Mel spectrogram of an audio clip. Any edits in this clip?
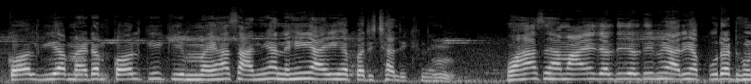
no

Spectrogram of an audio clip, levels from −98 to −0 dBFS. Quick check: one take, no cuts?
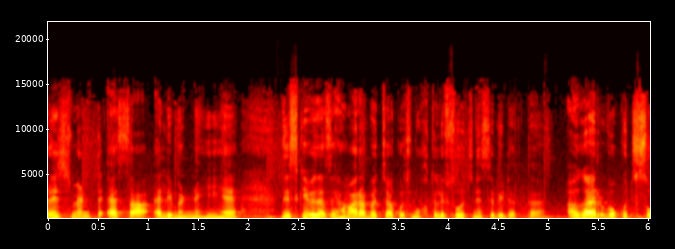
yes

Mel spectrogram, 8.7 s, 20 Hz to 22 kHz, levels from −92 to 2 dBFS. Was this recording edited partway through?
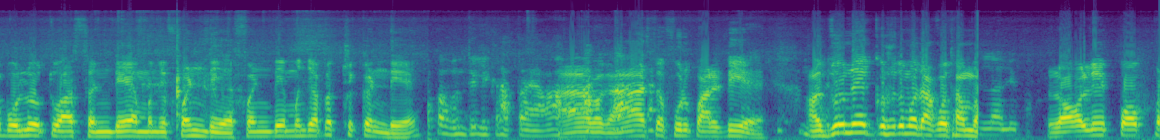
yes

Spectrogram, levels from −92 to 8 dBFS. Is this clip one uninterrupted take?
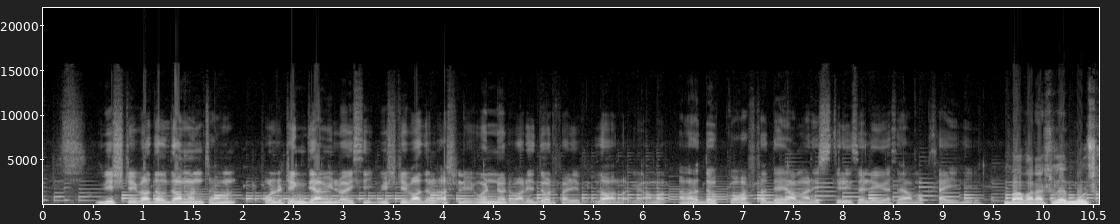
no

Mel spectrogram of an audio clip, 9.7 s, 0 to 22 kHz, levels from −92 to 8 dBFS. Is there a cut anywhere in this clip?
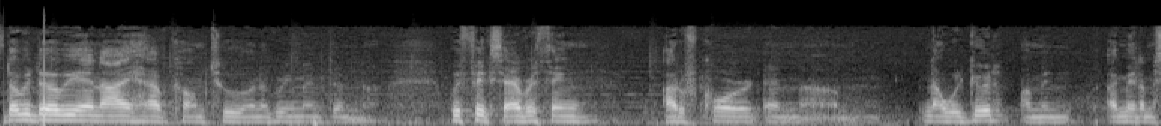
no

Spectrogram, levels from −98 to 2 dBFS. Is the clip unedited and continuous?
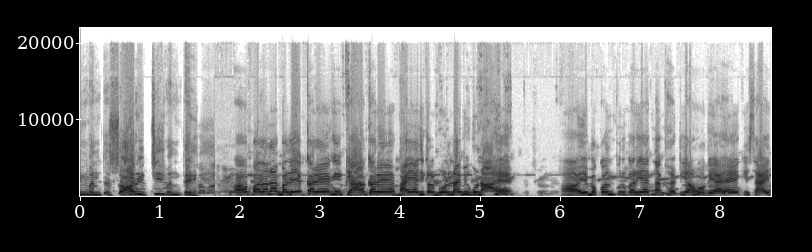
no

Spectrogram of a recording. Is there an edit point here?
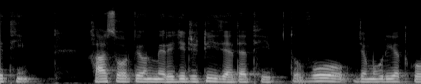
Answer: no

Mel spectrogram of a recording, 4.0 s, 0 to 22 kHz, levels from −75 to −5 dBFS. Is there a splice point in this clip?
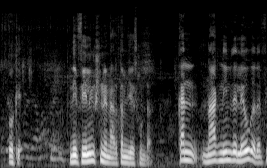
no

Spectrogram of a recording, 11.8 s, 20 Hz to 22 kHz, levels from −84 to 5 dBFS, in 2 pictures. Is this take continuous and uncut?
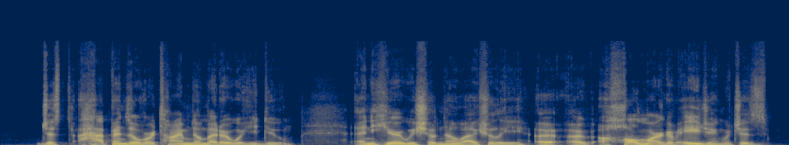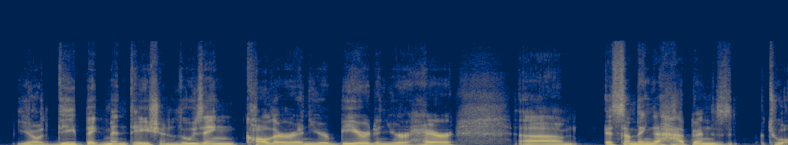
yes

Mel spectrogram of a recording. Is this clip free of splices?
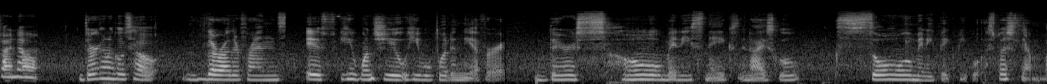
no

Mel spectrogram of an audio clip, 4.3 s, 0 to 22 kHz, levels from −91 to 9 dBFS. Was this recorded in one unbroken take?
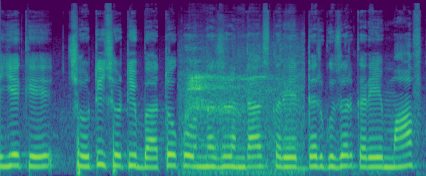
yes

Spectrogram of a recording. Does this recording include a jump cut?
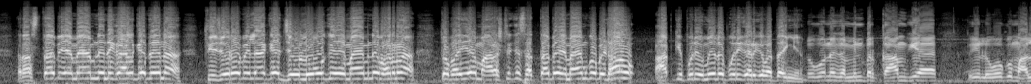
yes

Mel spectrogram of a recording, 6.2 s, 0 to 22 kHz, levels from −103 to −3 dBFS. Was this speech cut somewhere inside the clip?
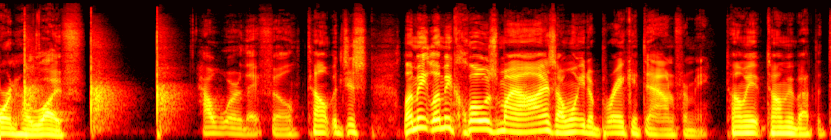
no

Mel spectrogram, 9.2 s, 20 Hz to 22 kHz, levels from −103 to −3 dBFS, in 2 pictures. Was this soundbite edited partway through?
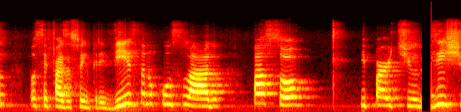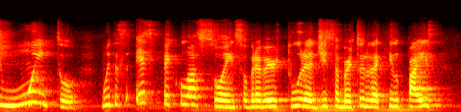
yes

